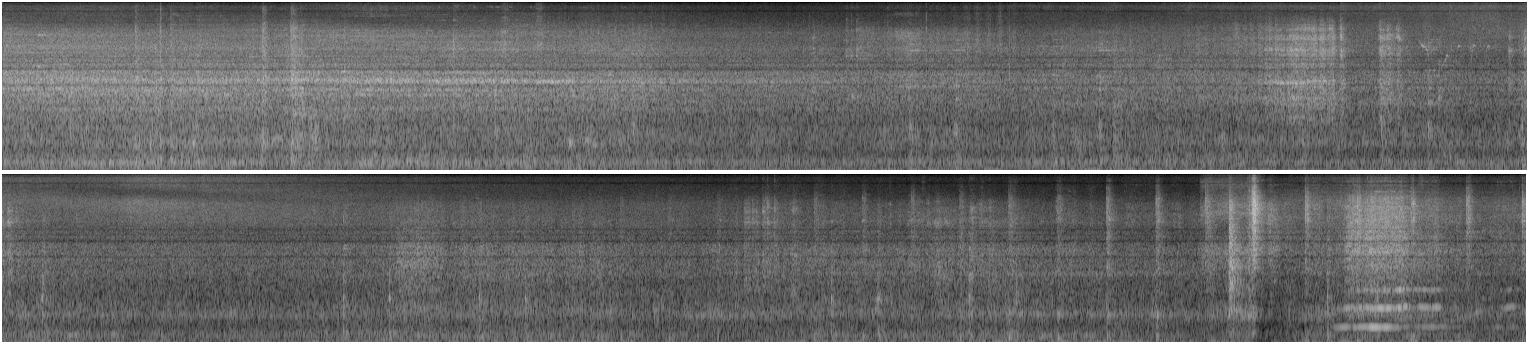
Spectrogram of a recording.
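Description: Railway wagons rolling past close by with a steady rumble and wheel noise, first passenger coaches and then loaded car-transporter freight wagons. Near the end, a train horn sounds.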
